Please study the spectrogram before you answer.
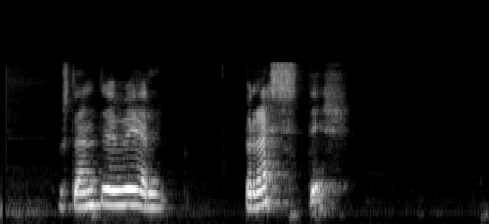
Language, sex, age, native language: Icelandic, male, 80-89, English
